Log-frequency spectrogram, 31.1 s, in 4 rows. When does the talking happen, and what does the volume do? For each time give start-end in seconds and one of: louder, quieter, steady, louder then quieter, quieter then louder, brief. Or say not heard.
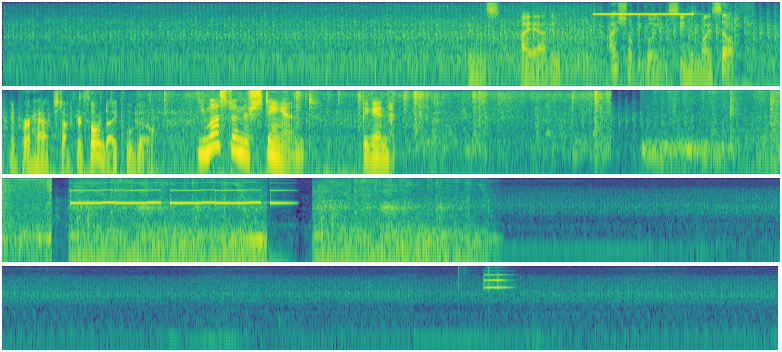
4.7-11.7 louder.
